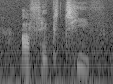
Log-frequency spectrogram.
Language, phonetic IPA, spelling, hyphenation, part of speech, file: German, [afɛkˈtiːf], affektiv, af‧fek‧tiv, adjective, De-affektiv.ogg
- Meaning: affective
